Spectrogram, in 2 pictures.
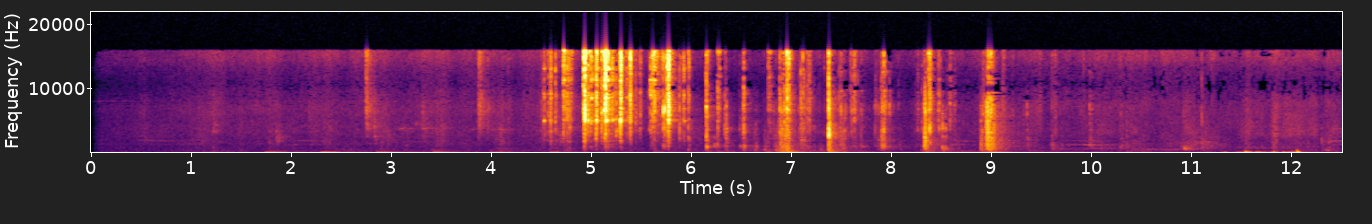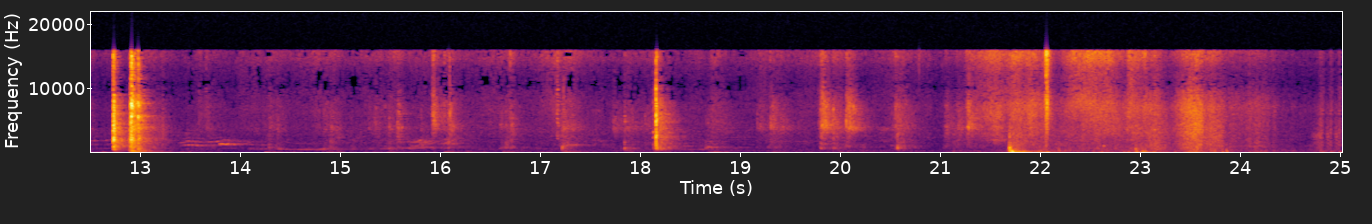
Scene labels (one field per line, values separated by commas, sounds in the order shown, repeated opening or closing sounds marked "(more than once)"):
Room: hallway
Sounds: footsteps, keys, door (more than once), light switch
